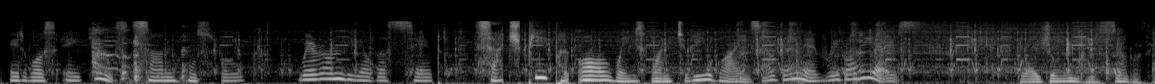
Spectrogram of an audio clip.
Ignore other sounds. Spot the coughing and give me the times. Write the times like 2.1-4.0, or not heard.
0.9-1.9, 7.3-9.0.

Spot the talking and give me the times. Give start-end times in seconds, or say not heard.
0.0-9.2, 10.2-11.5.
